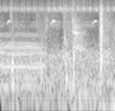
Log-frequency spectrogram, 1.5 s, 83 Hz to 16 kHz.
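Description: Cows moo in a Farming Simulator 25 farm scene, low drawn-out calls mixed with game ambience and a few soft thuds, fairly faint and without speech.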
